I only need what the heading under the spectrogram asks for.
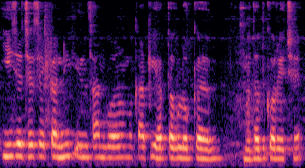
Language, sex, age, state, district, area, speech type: Maithili, male, 30-45, Bihar, Madhubani, rural, spontaneous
